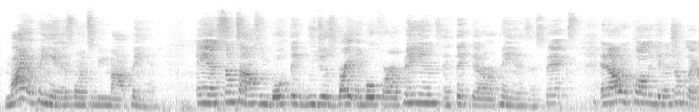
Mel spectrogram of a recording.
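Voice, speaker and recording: An eighteen-year-old woman talks in a reflective, rambling way and fills her sentences with "like". Her voice sits high. It comes through an echoey room with faint background hiss. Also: fairly bright tone. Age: young adult. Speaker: podcast co-host, daughter. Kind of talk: casual chat.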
